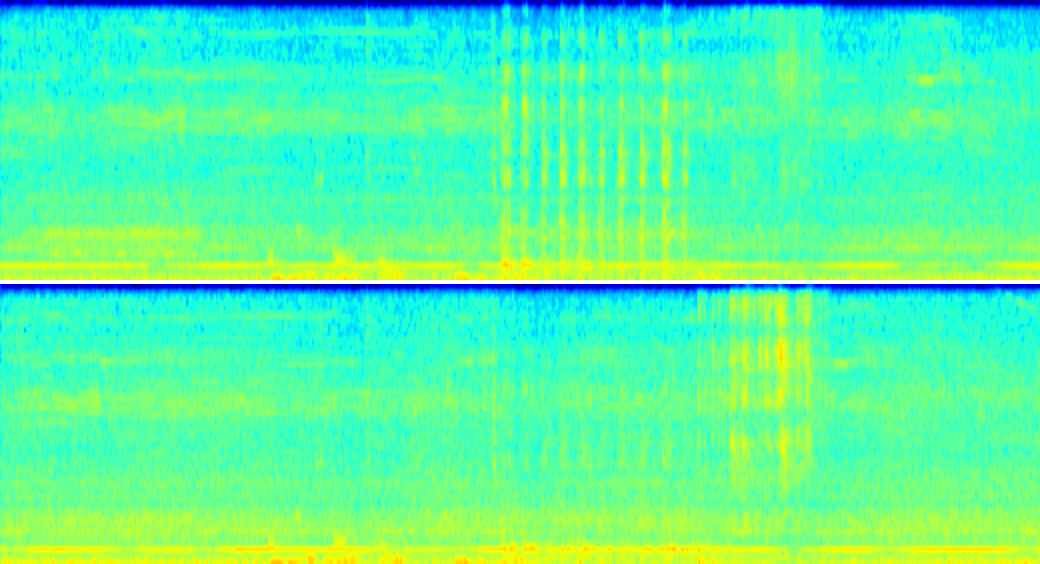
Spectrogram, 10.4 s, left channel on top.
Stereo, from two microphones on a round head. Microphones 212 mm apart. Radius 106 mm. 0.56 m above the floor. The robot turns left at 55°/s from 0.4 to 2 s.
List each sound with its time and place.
2.7 s a man speaking: 5° left (ahead or behind), 4.5 m
5.0 s a squeak: 45° left (ahead or behind), 5 m
7.0 s writing: 55° right (ahead or behind), 7.5 m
